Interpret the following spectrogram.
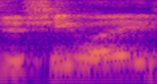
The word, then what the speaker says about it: Jashile: Is it Jashile? Jashil? Yep. Is it a Jashile? So it's an E, but it's pronounced Jashile.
